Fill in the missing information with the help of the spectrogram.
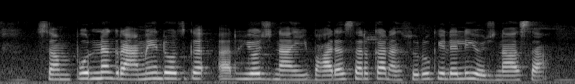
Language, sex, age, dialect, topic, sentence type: Marathi, female, 18-24, Southern Konkan, banking, statement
